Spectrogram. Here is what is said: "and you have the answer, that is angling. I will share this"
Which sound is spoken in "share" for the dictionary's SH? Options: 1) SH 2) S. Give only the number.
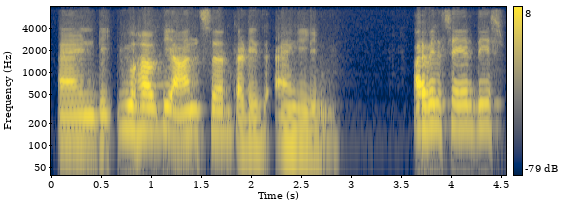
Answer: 2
